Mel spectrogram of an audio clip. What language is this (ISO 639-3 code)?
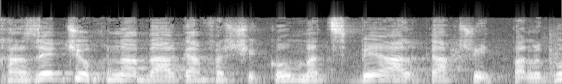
heb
